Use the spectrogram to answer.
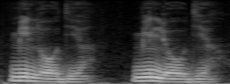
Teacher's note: L'accent est sur le O, donc le premier Y se réduit à I et le Ya fait partie de ces voyelles qui ne se réduisent pas au accent.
